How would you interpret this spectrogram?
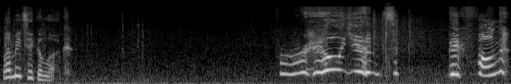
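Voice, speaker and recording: A woman's voice: very high voice, very animated, extremely slow, heavily acted. A woman voicing a playful, encouraging young sidekick in a video game cutscene. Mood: admiring, playful. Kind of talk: animated game cutscene dialogue. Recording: loud music behind the voice.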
